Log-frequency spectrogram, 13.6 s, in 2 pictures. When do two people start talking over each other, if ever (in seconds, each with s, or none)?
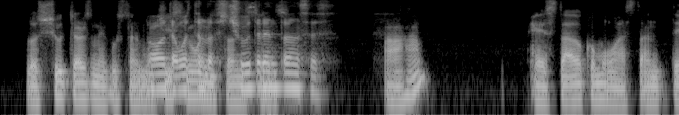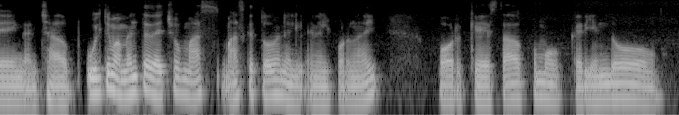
1.5 s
